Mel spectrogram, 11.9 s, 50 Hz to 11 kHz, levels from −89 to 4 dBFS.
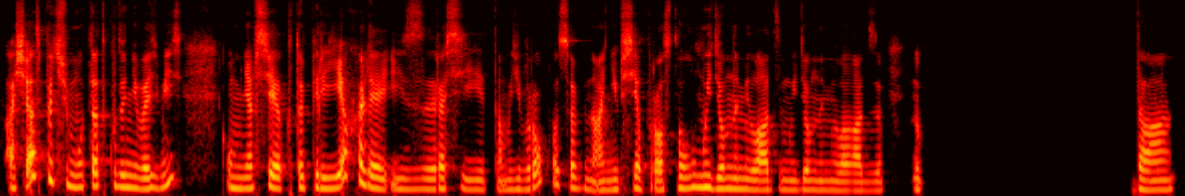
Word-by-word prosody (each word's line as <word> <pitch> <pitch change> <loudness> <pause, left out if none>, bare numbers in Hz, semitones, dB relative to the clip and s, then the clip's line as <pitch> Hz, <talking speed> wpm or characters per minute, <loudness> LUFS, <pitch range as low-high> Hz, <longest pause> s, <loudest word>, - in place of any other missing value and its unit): А - - +4
щас 385 - +6
почему-то, 220 -10 +1
откуда 210 -1 -2
ни 195 -2 0
возьмись, 195 - 0 0.4
у 190 - -3
меня 180 -1 +1
все, 190 -1 +4
кто 195 +3 -2
переехали 190 - +4
из 170 0 -7
России 170 -1 -2
там - - -7
в - - -7
Европу, 170 +6 -3
особенно, 185 -9 -1
они 155 +2 -3
все 185 +3 0
просто: 155 +2 -2
"О, 185 +2 0
мы 200 0 +2
идем 180 0 +1
на 175 - 0
Меладзе, 160 -2 0
мы 155 -1 -7
идем 160 0 -4
на - - -6
Меладзе!" 145 -1 -4 0.3
Ну - - -5 2.1
Да. 160 0 0
175 Hz, 155 wpm, -32 LUFS, 160-195 Hz, 2.1 s, щас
